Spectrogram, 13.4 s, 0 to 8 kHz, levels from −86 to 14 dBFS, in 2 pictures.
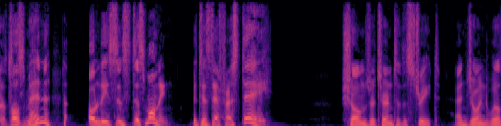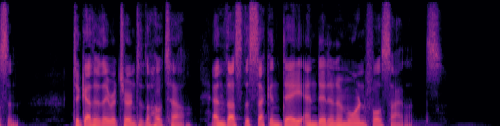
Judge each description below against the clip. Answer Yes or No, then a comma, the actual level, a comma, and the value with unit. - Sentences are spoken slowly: No, average, 155 wpm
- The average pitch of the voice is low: Yes, low, 120 Hz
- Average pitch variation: Yes, average, 4.6 semitones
